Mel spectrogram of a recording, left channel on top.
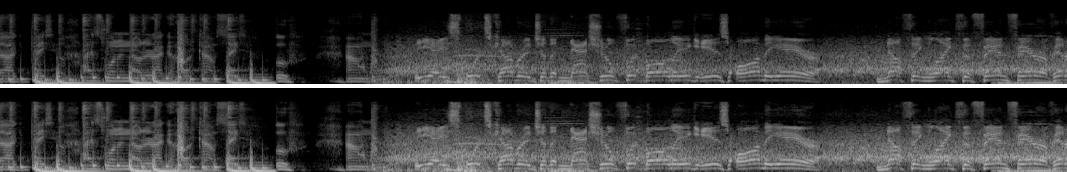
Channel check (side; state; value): left; quieter; 5.8 dB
